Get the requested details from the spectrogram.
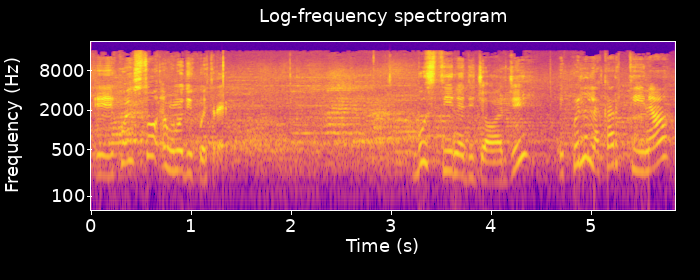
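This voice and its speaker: A woman's voice: a little high, big pitch swings, measured pace. A woman walking the camera through her own collector's display at a convention, listing items case by case with small hesitations. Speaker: collector showing her exhibit. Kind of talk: casual guided tour narration. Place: indoor convention hall stand. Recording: loud background noise of a public hall. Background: loud convention crowd ambience.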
